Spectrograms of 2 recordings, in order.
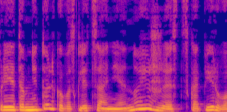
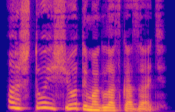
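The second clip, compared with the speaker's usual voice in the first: higher, puzzled comeback; puzzled retort; 7 semitones higher than usual. A narrator's reading. Friend puzzled at Milly's question, a puzzled retort. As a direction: answer as if the question is obvious. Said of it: "недоуменно парировала подруга".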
